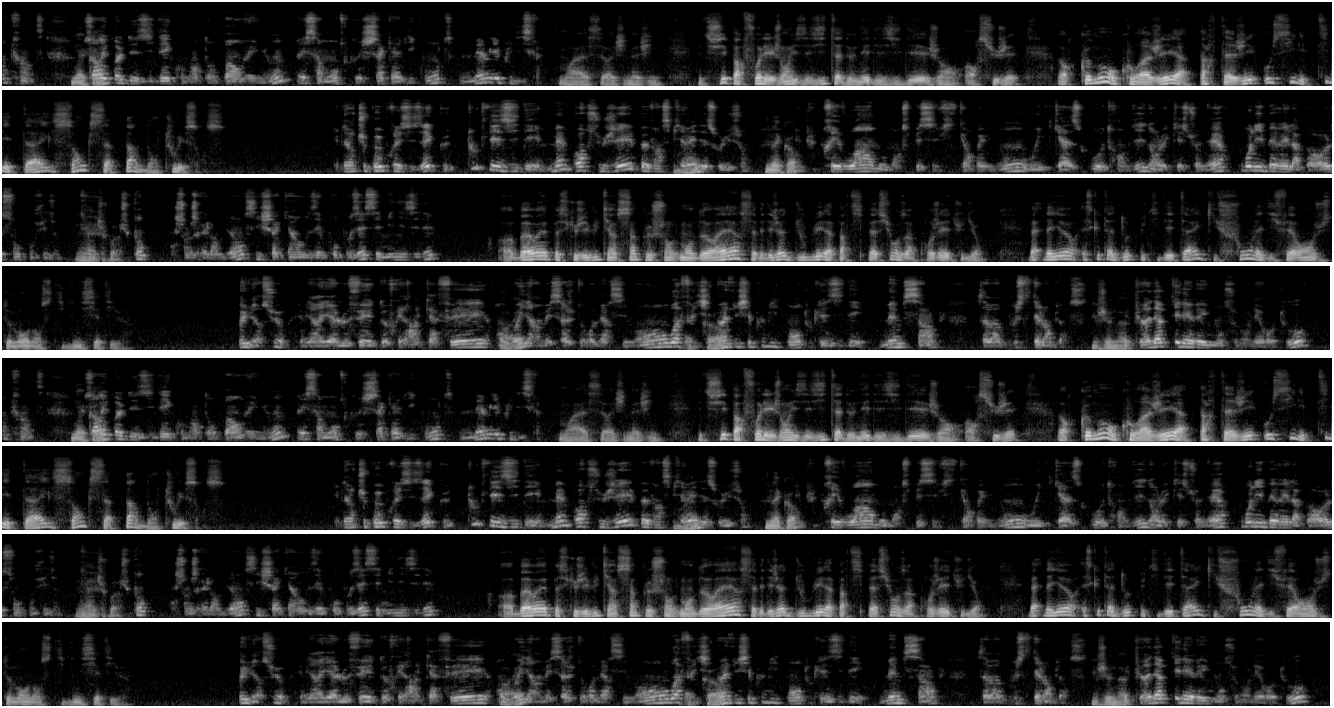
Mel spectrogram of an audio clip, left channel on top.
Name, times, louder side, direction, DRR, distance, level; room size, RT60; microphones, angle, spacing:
voice 1, 0.0-5.4 16.7-20.8 21.3-28.0 28.3-30.9 42.3-51.0 51.2-53.0, left 1 dB, 15° left, 0.9 m, -30 dB
voice 2, 0.7-1.0 5.6-15.5 20.0-20.3 20.9-21.3 27.3-27.8 31.6-41.1 44.9-45.1 47.0-47.2 50.8-51.2, equal, 5° right, 0.4 m, -24 dB
3.9 x 2.1 x 2.5 m
head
